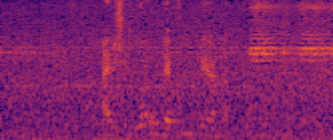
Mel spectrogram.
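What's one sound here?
A young woman speaks briefly and calmly, close to the microphone.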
